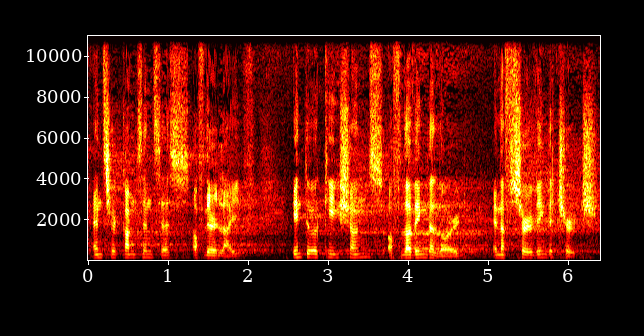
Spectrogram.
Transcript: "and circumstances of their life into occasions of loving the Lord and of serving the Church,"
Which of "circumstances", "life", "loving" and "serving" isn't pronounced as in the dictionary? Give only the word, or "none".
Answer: circumstances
